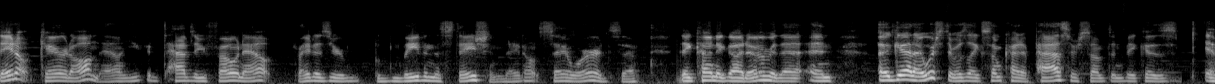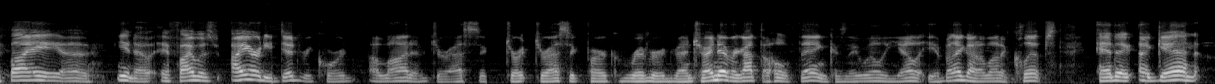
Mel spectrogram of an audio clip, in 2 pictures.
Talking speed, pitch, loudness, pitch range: 215 wpm, 155 Hz, -22 LUFS, 140-175 Hz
